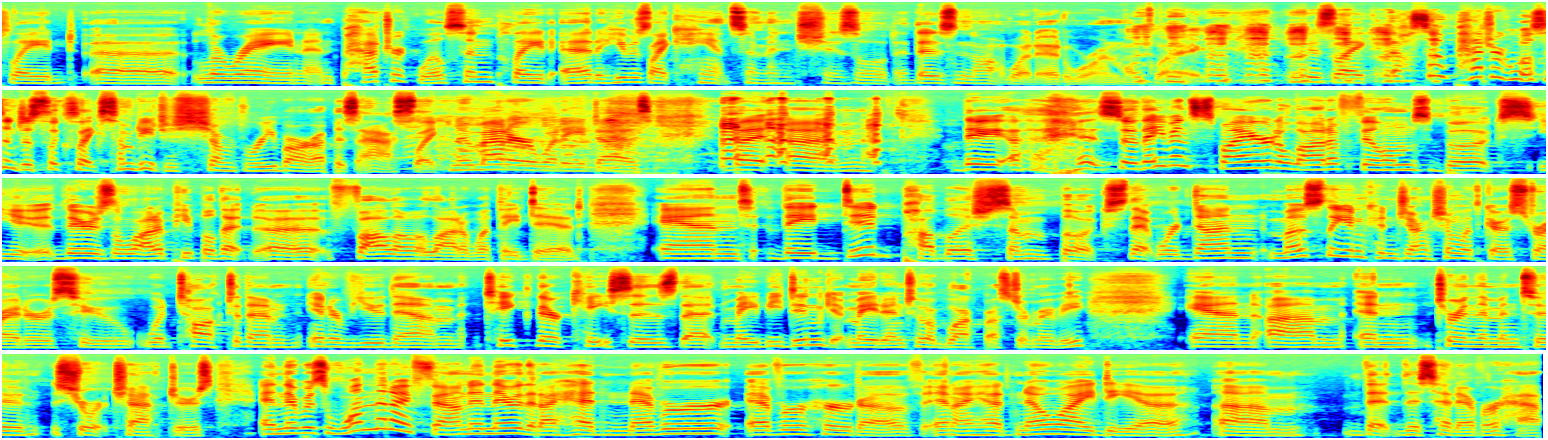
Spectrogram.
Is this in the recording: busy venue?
yes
